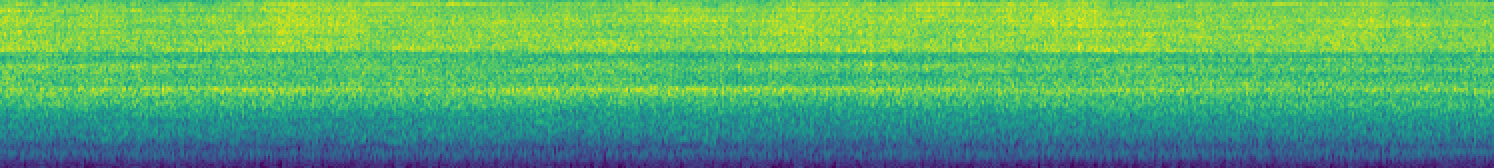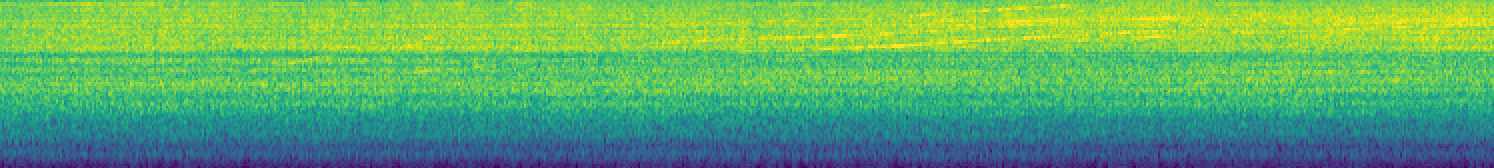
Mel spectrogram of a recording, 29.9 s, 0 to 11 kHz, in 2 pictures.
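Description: Steady high turbine whine and hiss from the UH-60JA Black Hawk helicopter on the ground, its rotor not yet turning. Over roughly the last third a faint whine climbs steadily in pitch.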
